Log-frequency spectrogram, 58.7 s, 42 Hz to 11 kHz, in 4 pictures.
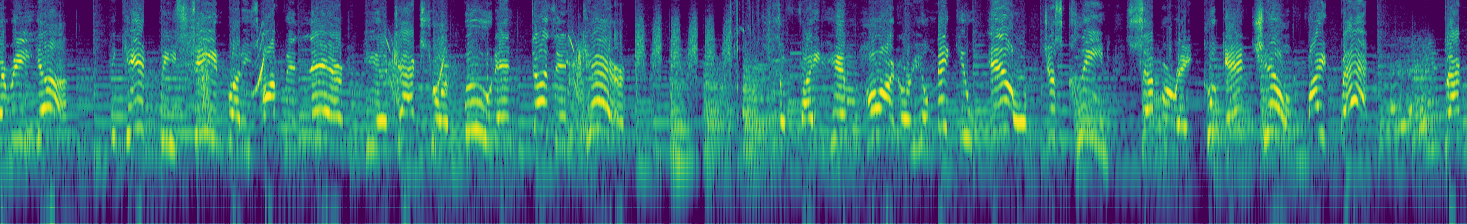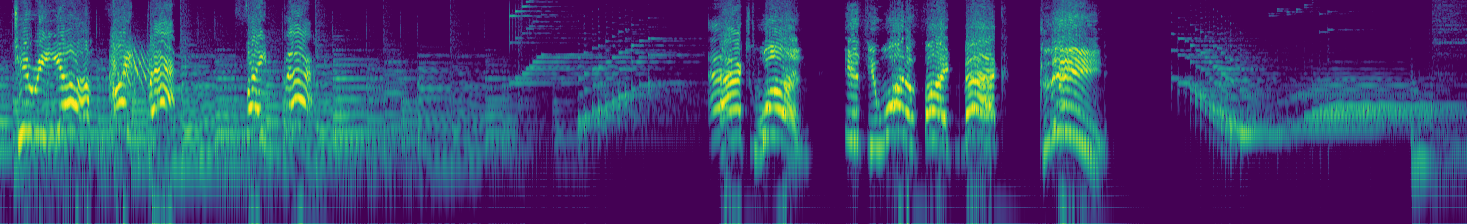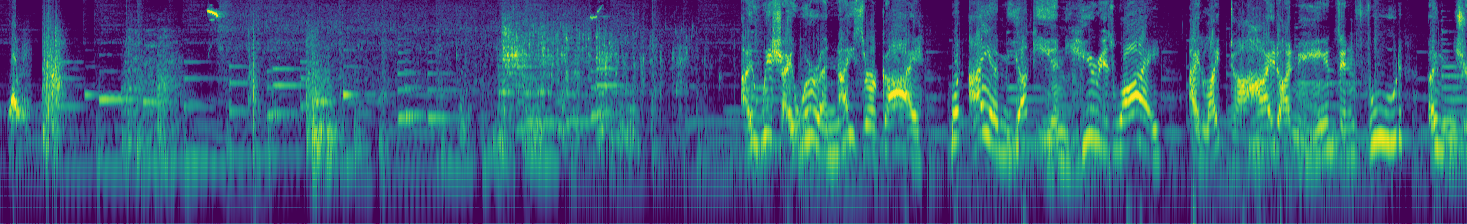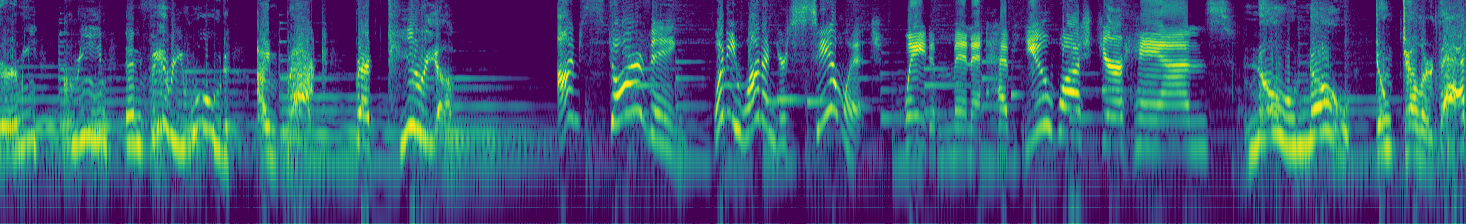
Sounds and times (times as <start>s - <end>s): Speech: 0.0s - 6.3s, 21.8s - 25.8s, 36.8s - 48.6s, 49.6s - 58.6s
Music: 0.0s - 21.8s, 26.4s - 58.6s.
